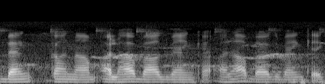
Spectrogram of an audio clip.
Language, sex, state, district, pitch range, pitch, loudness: Hindi, male, Chandigarh, Chandigarh, 110-120 Hz, 115 Hz, -20 LUFS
